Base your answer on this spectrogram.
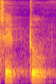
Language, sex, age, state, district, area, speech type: Telugu, male, 30-45, Andhra Pradesh, Konaseema, rural, read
